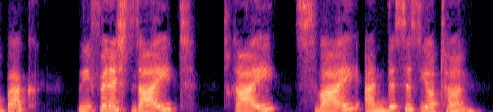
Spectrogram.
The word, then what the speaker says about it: zwei: How do you pronounce it? Zwei. Zwei.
